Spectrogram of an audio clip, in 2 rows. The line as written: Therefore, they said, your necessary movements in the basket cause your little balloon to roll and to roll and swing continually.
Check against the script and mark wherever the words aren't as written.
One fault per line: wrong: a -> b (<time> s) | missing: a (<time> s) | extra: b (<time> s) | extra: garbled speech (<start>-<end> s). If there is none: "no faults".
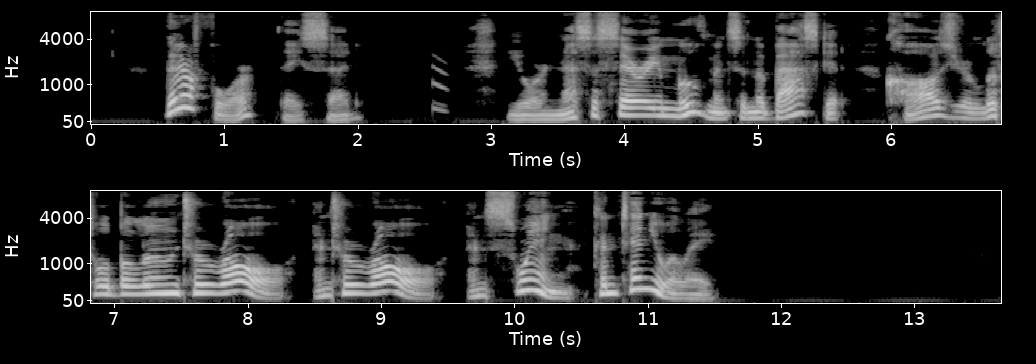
no faults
